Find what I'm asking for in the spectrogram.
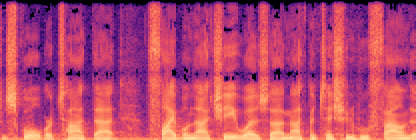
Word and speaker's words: Fibonacci: And now I want you to talk a little bit about your research and what you've discovered, because the way, and is it pronounced Fibonacci? – Yes, Fibonacci.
